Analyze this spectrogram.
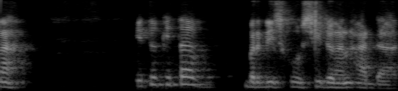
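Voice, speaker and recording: A man with a Papuan accent, a fairly high pitch and very wide pitch swings. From Papua, Jayapura. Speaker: property appraiser. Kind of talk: interview conversation. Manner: casual.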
